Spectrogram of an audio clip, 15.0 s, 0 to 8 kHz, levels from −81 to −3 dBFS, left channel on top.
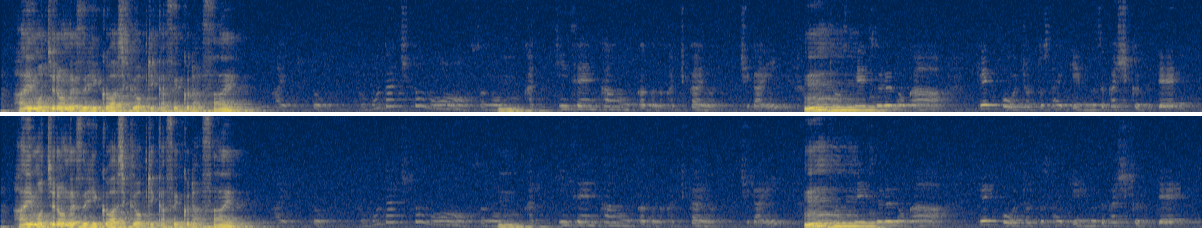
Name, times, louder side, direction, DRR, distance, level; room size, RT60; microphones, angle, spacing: voice 1, 0.2-2.9 6.2-6.5 10.1-11.0, equal, 25° right, 2 dB, 2.8 m, -18 dB
voice 2, 4.5-6.3 6.6-6.7 6.9-9.0 9.3-11.8 12.2-14.7, left 1 dB, 40° left, 7 dB, 4.4 m, -38 dB
23.5 x 16.5 x 9.7 m, 1.1 s
head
